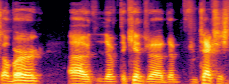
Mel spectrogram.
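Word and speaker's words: Åberg: And the guy, one of the guys I picked, Oberg, pronounced Oberg, uh, the kid from Texas Tech and was such a young player.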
